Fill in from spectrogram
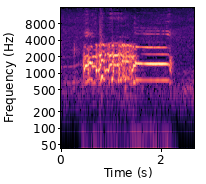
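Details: A rooster crows at dawn, one strong crow lasting under two seconds: broken, raspy opening notes, then a smooth sustained tone that ends abruptly, over a low background hum.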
